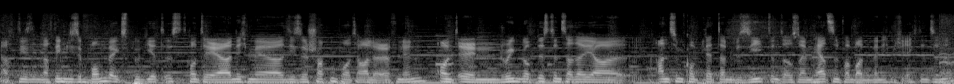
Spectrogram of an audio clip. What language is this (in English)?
German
